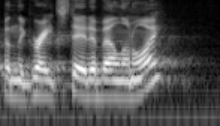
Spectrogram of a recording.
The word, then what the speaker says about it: Illinois: I grew up in the great state of Illinois not Illinois as my children make fun of it you don't pronounce yes we think we've had winter in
